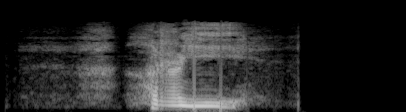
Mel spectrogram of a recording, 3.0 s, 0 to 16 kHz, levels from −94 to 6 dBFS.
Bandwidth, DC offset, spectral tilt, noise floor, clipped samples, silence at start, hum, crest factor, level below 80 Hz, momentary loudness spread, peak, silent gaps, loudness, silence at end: 7.8 kHz; under 0.1%; -5.5 dB/octave; -59 dBFS; under 0.1%; 0.65 s; none; 18 dB; -58 dBFS; 21 LU; -8 dBFS; none; -22 LUFS; 1.2 s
